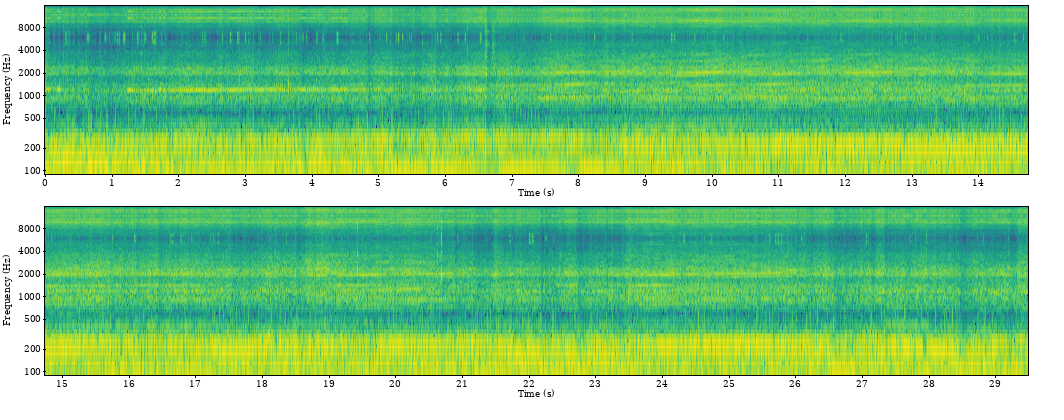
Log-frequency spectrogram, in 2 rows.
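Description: The SOHC 2.0-litre four-cylinder of a Neon race car running hard at high revs, heard from inside the stripped, roll-caged cabin with heavy road and wind rumble. The engine note dips briefly about six seconds in, then climbs slowly and holds steady.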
